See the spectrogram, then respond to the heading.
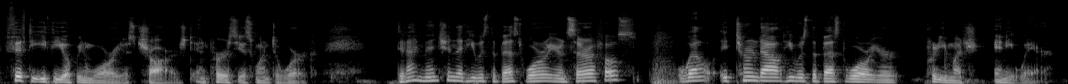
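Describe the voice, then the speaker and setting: A man's voice: medium pitch, animated, normal speed, dark tone. A man, a teacher, reading a storybook aloud with playful, wry asides to his listeners.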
